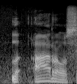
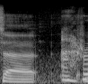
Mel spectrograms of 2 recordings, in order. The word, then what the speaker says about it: arroz: They pronounce it TH. It's like they have a lisp. – Okay, like let's take a word. – Arroz. – Arroz. That's arroz.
